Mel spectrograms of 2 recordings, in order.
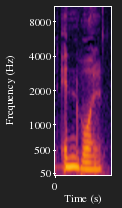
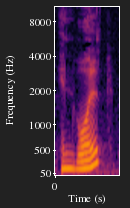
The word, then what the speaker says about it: Imbolc: Der keltische Name für Lichtmess wird Imbolc geschrieben und wird irisch ausgesprochen Inwol.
